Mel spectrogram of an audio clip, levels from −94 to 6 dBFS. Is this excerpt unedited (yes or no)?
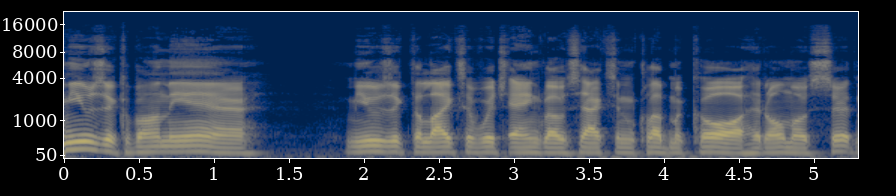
no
